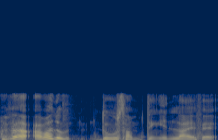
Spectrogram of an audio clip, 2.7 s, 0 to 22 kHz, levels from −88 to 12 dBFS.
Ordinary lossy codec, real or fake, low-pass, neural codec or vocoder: none; real; 7.2 kHz; none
